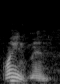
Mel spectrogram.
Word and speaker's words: ointment: Ointment. One small thing is this T is almost a swallowed T, so we don't really pronounce it. It's ointment.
